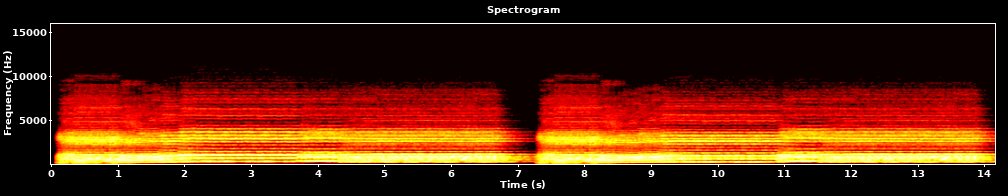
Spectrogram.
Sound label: 2 Part Arrangement Midi Recording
